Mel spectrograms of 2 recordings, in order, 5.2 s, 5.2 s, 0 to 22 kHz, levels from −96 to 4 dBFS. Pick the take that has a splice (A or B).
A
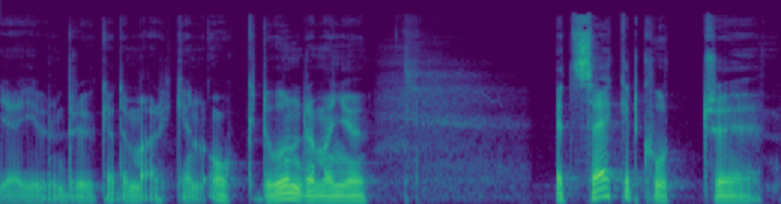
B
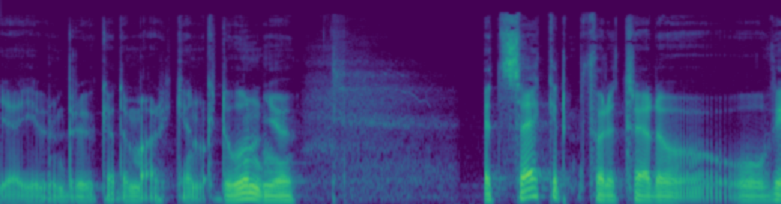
B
